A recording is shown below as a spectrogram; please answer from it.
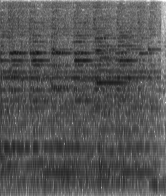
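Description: Gamelan ensemble playing, its metallophones ringing in a dense, bell-like layer of many overlapping tones; the playing falls away right at the end.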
